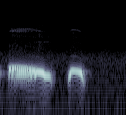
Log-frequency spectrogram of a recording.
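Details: Decoy spotted dove meant to provoke wild doves, thổ sấm voice: a drawn-out coo that sags slightly at the end, then one short arched coo after a gap. Otherwise silent.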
